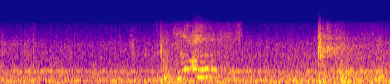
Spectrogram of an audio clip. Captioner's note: groans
